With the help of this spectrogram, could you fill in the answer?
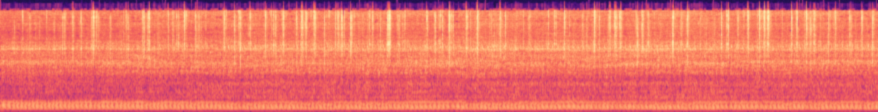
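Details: Katana idling with an even hum plus light, uneven metallic ticking and rattling on top. Something is loose, but the source isn't clear.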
